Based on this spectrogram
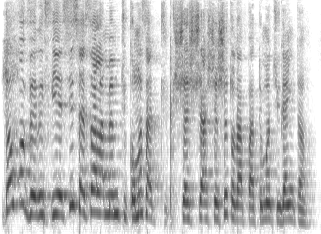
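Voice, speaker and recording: A woman's voice: a little high, sing-song, fast, fairly bright tone. A woman hosting as a relationship coach, giving informal advice emphatically and repeating phrases for effect. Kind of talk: informal advice on a live call-in show.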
